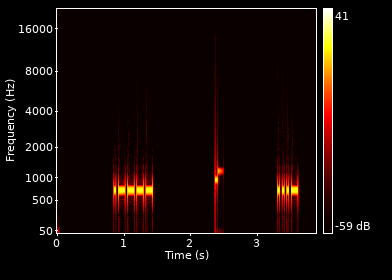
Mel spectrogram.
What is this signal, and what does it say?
Morse code, heard as a keyed tone, about 36 wpm, 700 Hz. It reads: 1 V
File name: Single-Letter-Number-35wpm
